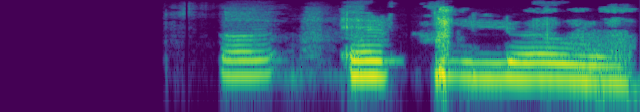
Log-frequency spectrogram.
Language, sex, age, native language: Icelandic, male, 9, Icelandic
